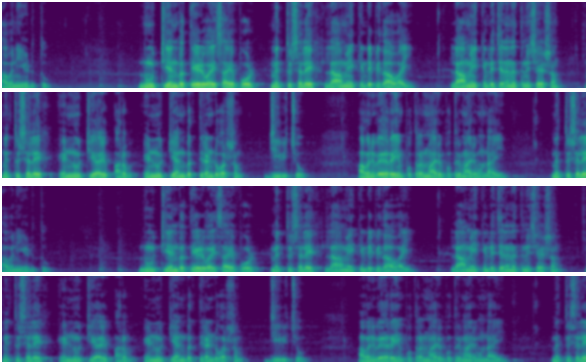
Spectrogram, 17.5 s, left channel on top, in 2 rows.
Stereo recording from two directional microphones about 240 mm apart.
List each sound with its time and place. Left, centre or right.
0.0 s speech: left
2.0 s speech: left
16.7 s a sound: left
